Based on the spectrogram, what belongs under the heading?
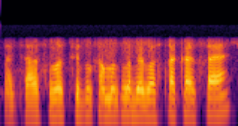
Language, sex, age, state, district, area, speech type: Hindi, female, 30-45, Bihar, Samastipur, urban, conversation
